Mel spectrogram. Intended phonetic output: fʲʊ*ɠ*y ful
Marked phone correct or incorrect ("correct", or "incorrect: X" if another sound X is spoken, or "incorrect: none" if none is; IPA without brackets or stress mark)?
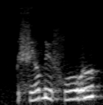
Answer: correct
